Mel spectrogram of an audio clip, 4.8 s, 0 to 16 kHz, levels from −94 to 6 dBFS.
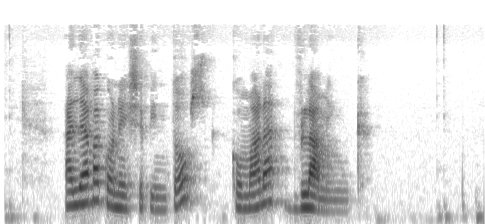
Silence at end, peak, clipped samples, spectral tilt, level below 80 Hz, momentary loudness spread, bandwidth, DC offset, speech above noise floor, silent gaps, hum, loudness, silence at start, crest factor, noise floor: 0 s; -4 dBFS; under 0.1%; -5 dB/octave; -62 dBFS; 16 LU; 11.5 kHz; under 0.1%; 47 dB; none; none; -24 LUFS; 0.65 s; 24 dB; -72 dBFS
